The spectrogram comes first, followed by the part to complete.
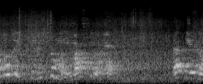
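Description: A woman speaking Japanese into a handheld microphone, with a short pause in the second half and her voice coming back loudly near the end.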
